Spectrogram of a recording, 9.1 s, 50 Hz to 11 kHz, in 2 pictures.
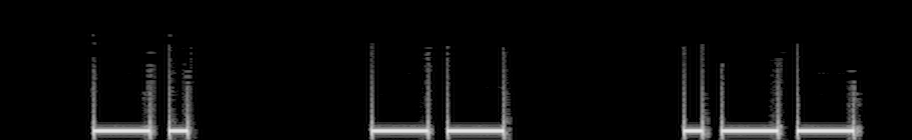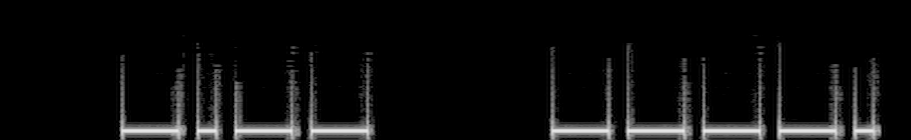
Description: Morse code, heard as a keyed tone, about 13 wpm, spaced as for 7 wpm, 800 Hz. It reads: NMWY9
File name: LEZIONI / 9 2 ws 12wpm 3406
